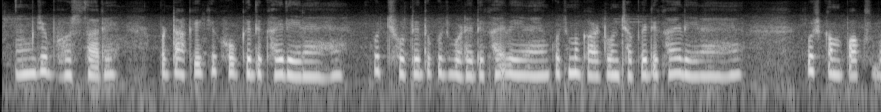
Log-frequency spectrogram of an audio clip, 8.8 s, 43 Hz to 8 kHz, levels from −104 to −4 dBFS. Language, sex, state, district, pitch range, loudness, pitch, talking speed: Hindi, male, Maharashtra, Dhule, 240-260 Hz, -25 LUFS, 250 Hz, 205 wpm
